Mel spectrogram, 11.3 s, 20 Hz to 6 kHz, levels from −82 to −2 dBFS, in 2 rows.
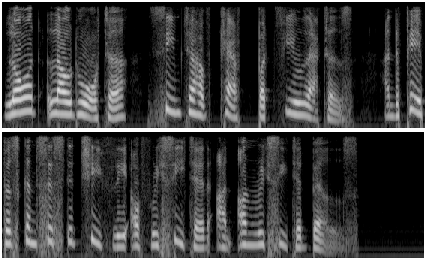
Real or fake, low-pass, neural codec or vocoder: real; 5.4 kHz; none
